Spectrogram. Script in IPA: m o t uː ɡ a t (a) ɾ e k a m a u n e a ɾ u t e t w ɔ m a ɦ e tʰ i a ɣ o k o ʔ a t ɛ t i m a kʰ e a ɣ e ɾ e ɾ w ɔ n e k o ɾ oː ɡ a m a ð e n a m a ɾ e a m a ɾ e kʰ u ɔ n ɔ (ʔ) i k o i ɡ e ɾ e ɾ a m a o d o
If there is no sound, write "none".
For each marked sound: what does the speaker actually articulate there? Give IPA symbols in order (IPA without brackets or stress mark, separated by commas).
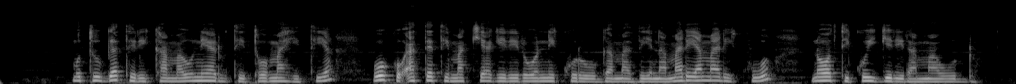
e, t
